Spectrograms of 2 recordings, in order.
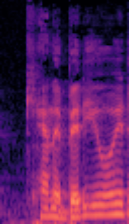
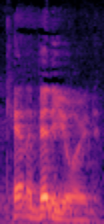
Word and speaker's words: cannabidiol: Cannabidiol, I think, is how you said you pronounce that. – Right. – Cannabidiol.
